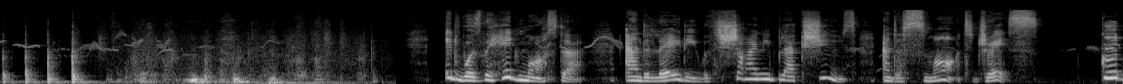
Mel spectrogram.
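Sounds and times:
sharp knocks on a door: 0.0 - 1.0
faint rustling: 0.9 - 4.0
speech: 4.6 - 10.4, 11.0 - 11.2.

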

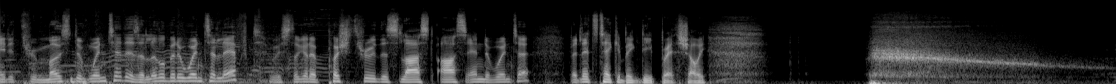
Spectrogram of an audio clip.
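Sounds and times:
speech: 0.0 - 7.6, 8.7 - 9.0
man yawning: 8.7 - 11.1.

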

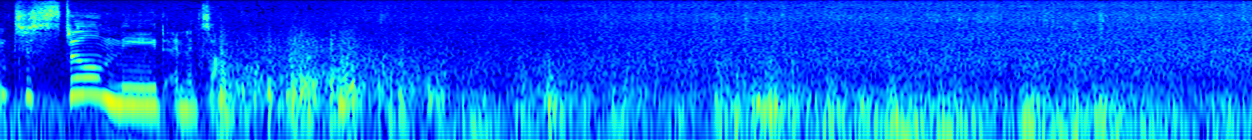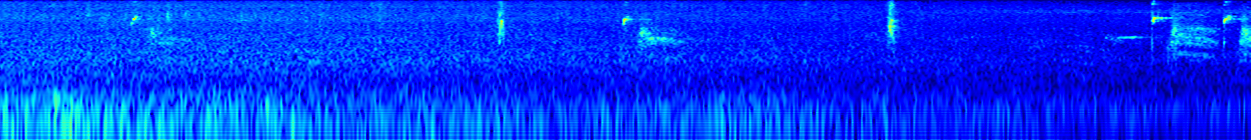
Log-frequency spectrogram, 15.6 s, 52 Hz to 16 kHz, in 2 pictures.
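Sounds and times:
speech: 0.0 - 2.3
steady rain hissing down in a thunderstorm: 0.0 - 14.6
deep rolling thunder: 1.3 - 10.8.

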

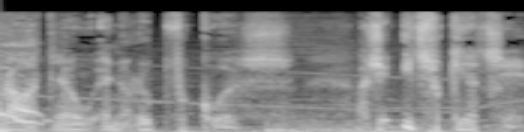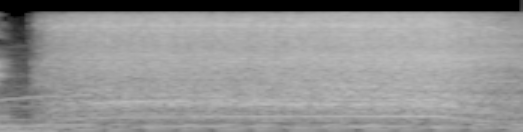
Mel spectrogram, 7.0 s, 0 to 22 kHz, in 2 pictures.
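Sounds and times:
speech: 0.2 - 4.0
power drill whirring: 3.7 - 6.9.

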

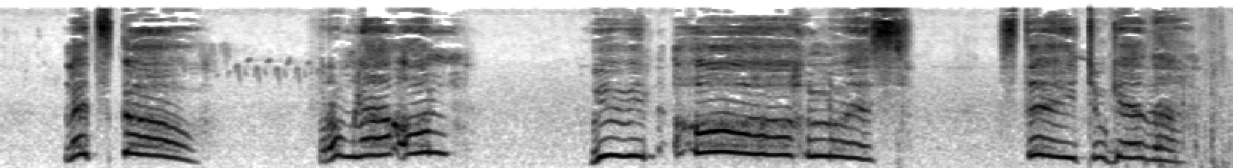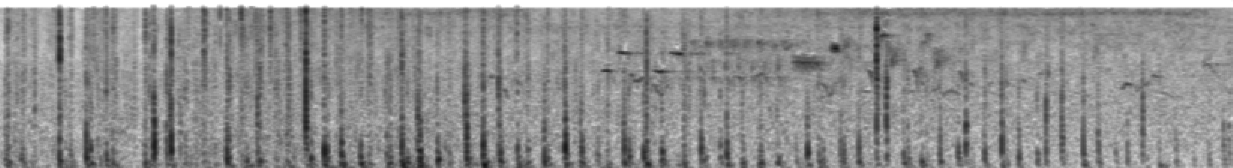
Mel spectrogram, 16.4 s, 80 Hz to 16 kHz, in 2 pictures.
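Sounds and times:
speech: 0.4 - 1.5, 2.1 - 3.1, 3.9 - 6.1, 6.7 - 8.1
hooves trotting: 7.4 - 16.4.

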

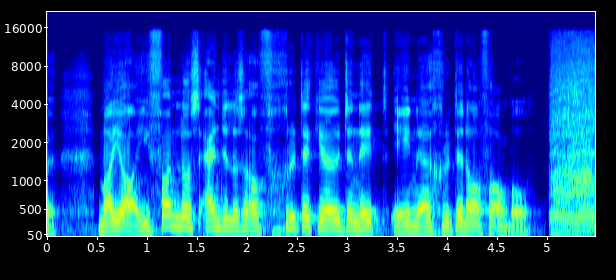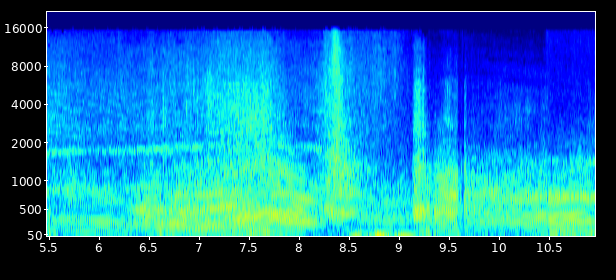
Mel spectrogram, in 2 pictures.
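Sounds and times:
speech: 0.0 - 4.9
Ford Mustang engine revving: 5.0 - 10.9.

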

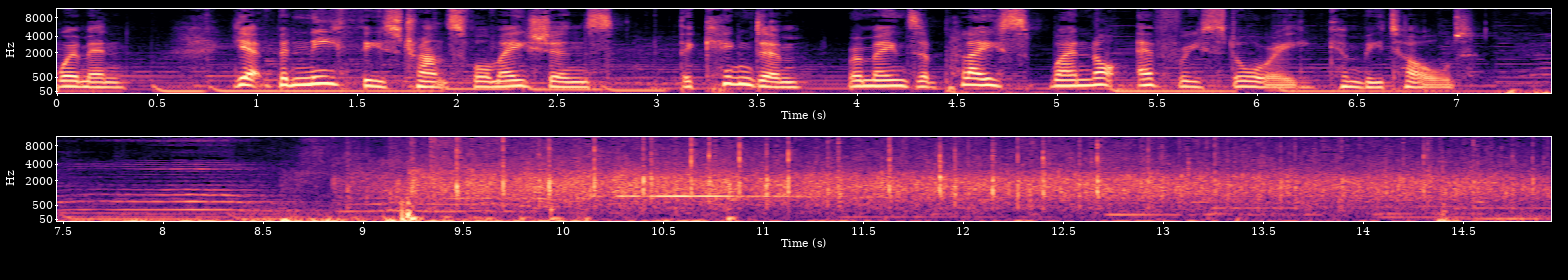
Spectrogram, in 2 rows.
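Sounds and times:
speech: 0.0 - 7.2
large audience applauding and cheering at a film premiere: 8.8 - 14.9
whoops and shouts: 8.9 - 11.6.

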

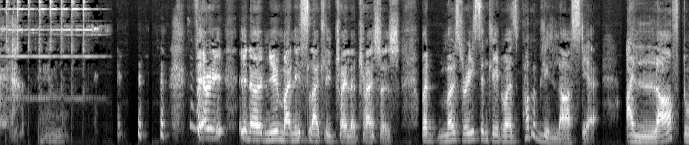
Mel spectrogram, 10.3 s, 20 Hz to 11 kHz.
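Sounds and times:
warning bell ringing: 0.0 - 1.8
speech: 3.0 - 10.3.

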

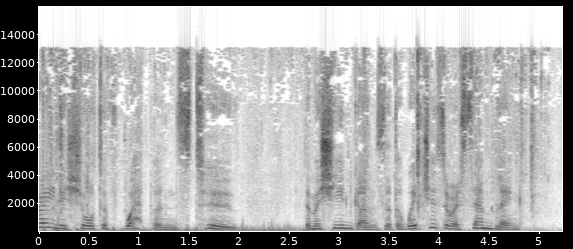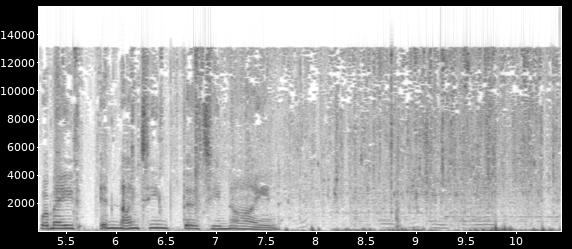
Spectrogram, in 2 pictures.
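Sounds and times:
speech: 0.0 - 7.8
bottled water pouring into a 1939 machine gun as coolant in Ukraine: 6.9 - 10.4.

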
